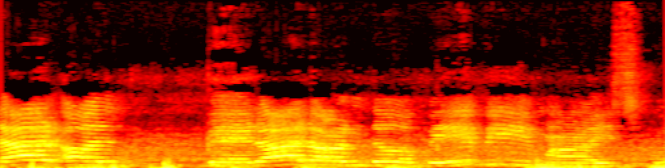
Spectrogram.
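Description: A young girl singing a children's rhyme in a high child's voice, phrase by phrase with short breaks between lines.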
